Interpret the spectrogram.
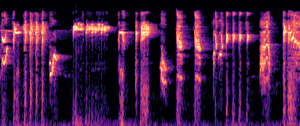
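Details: Orange-headed thrush delivering rolling song as a lure for quiet birds: fast bursts of very high chirps and trills, with occasional lower whistled notes and short breaks.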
